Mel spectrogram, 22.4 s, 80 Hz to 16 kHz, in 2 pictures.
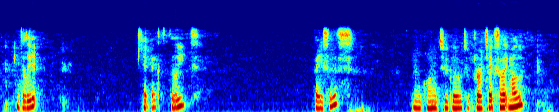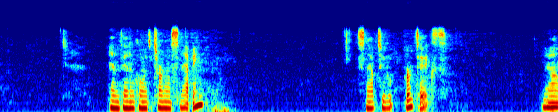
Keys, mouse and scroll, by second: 2.6 x, 10.9 click, 16.5 click, 18.2 click.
